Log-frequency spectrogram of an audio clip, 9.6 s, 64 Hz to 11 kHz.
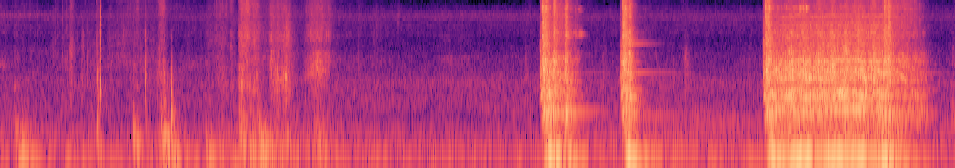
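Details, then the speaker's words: Dry compression test cranking cylinder 2 on a MerCruiser 3.0L 120 hp marine engine, ignition disabled; uneven, lopsided cranking rhythm, cylinder 2 stays at 50 psi versus 95, 90 and 120 psi on cylinders 1, 3 and 4. "let's see what I got yeah still 50 the second cylinder is not good it's still 50 let me crank it one more time see if it's going to change it's still at 50"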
